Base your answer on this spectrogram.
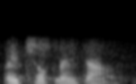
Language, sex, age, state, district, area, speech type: Malayalam, female, 18-30, Kerala, Idukki, rural, conversation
